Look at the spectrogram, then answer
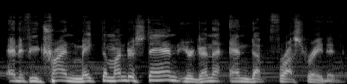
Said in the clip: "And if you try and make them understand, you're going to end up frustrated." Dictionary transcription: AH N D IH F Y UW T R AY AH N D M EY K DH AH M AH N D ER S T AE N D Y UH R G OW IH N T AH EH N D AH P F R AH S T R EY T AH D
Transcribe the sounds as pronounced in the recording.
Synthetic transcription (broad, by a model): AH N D IH F Y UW T R AY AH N M EY K DH AH M AH N D ER S T AE N D Y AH R G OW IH N T EH N D AH P F R AH S T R EY T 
